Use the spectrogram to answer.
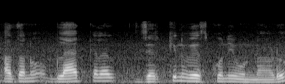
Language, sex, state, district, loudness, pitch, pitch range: Telugu, male, Telangana, Mahabubabad, -17 LUFS, 135 Hz, 130-150 Hz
